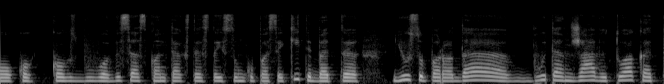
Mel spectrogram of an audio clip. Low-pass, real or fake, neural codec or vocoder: 10.8 kHz; real; none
